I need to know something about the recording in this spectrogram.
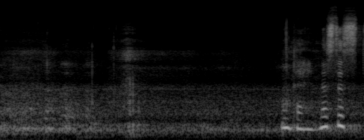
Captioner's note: laughter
